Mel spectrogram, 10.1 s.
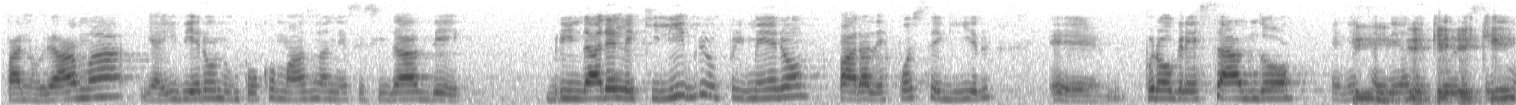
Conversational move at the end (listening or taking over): taking over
